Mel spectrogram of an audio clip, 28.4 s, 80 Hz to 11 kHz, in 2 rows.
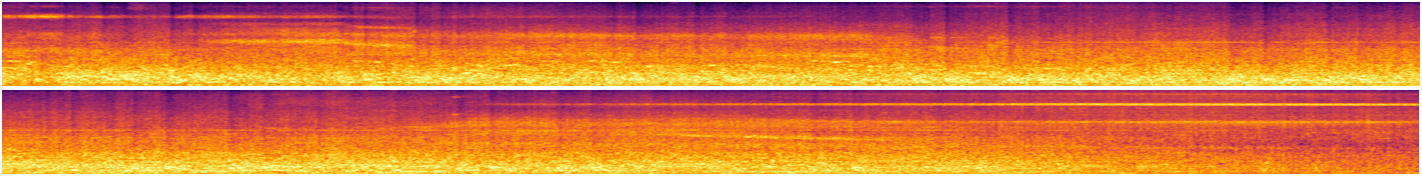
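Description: E5 series Shinkansen train, coupled to an E3 series set, rolling slowly into the platform with a steady rumble. A high, steady squeal sets in about two-thirds of the way through and grows louder as the train slows.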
